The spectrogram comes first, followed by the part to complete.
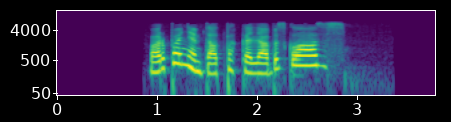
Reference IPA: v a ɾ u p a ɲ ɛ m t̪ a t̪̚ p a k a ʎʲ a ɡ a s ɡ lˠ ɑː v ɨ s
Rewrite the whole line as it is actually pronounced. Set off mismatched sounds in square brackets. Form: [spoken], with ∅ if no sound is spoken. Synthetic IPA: v a ɾ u p a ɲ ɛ m t̪ a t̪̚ p a k a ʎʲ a [b] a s ɡ lˠ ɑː [z] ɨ s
